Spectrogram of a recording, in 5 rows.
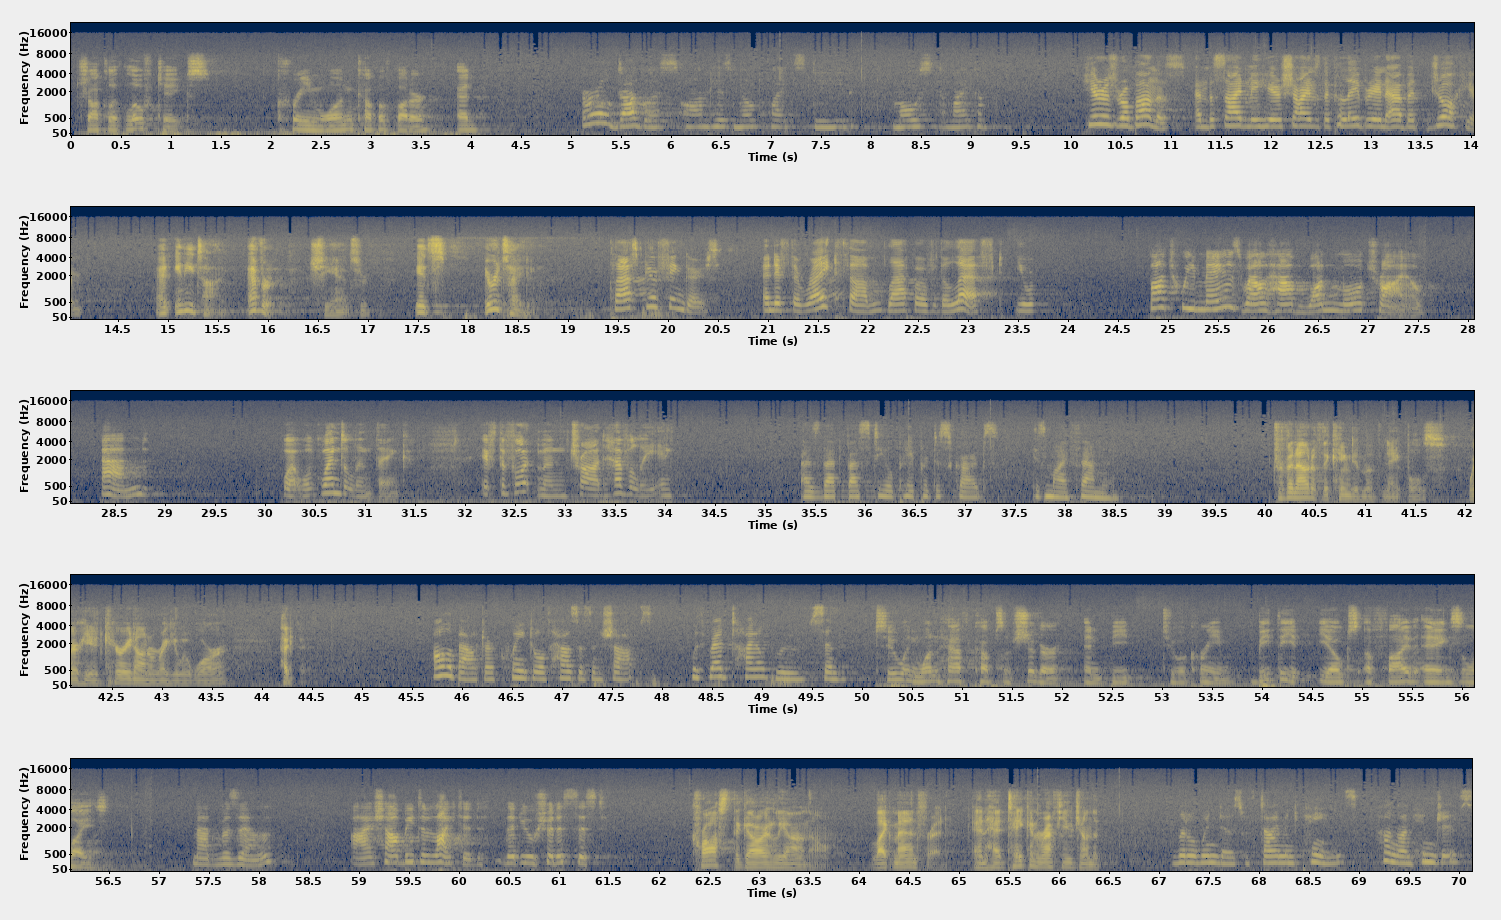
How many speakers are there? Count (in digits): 10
